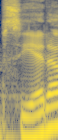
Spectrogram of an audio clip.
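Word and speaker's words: Ciara: छुट्टियां मनाने आया था अब कियारा के नाम की स्पेलिंग है सी आई ए आर ए तो इसे आप सिएरा भी कह सकते हैं बट मैं पूरी वीडियो में कियारा ही बोलूंगा हम समझ पाते हैं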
